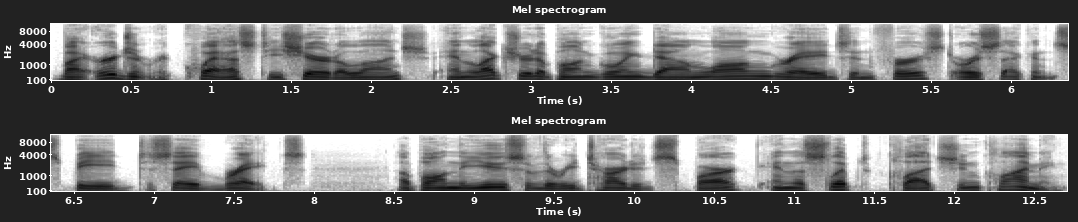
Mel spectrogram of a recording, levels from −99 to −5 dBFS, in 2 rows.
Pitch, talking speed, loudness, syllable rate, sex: 115 Hz, 165 wpm, -18 LUFS, 4.3 syllables/s, male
